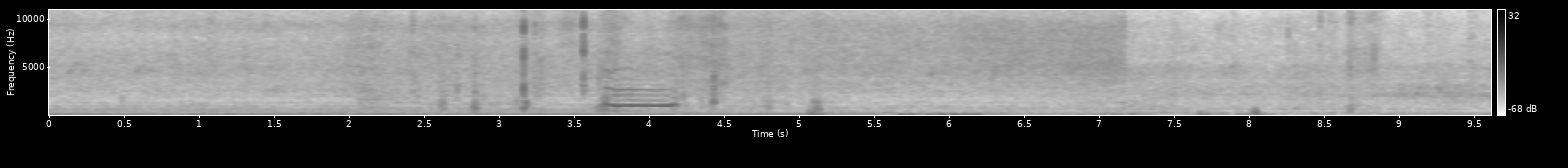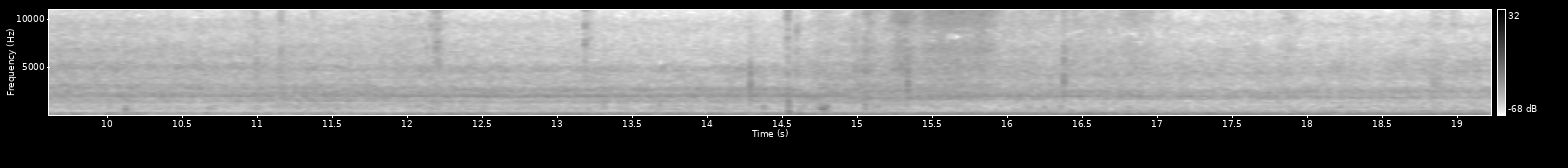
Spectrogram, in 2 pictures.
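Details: Stray tortoiseshell cat rolling over on the ground gives one short, clear meow with steady tone early on, then stays silent over a constant low rumbling background with occasional faint clicks.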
